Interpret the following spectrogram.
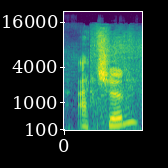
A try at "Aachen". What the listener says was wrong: Where did the G come from at the end? That's what I want to know.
